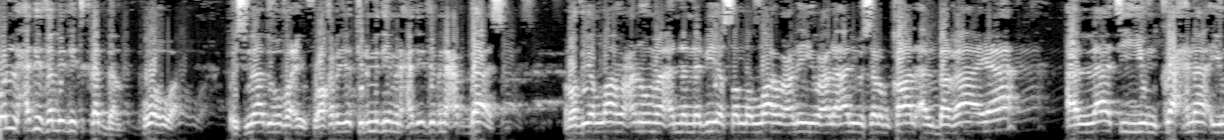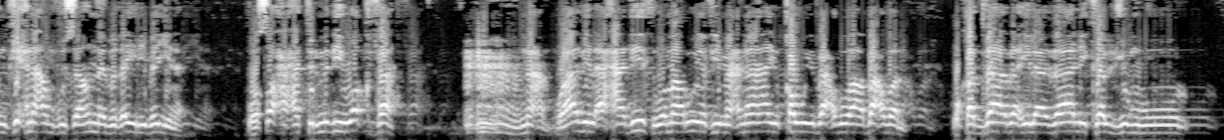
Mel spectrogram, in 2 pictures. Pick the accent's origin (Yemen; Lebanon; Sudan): Yemen; لكن غالبا النساء ما تتجرع عندنا في اليمن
